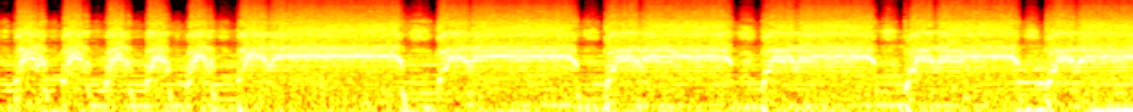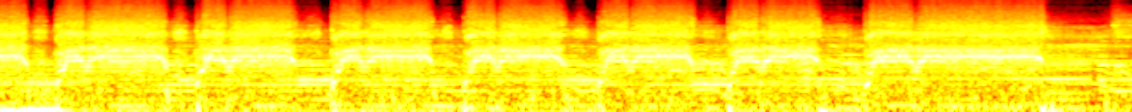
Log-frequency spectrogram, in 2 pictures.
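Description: A man shouting through a microphone over loud, continuous church music: a run of quick short cries at first, then one long cry repeated about every second and a half, each falling in pitch at its end. A crowd is heard underneath.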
